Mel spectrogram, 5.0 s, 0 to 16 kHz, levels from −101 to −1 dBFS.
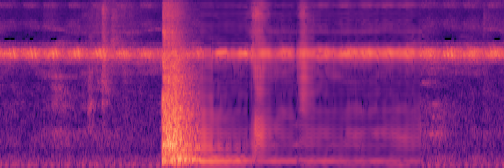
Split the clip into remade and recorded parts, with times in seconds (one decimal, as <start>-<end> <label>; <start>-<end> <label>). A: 0.0-2.0 recorded; 2.0-4.2 remade; 4.2-5.0 recorded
